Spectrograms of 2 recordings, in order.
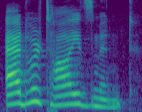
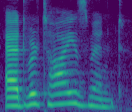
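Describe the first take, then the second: The two takes are said the same way.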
